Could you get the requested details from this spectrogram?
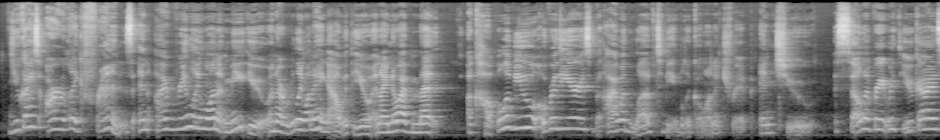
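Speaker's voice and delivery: tearful crying, voice breaking through the words. A speaker talks to viewers from the kitchen, crying while speaking. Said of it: "I don't know why I'm crying".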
